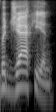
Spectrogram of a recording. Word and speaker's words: Bajakian: talk about him real fast I can't even pronounce his last name you might have seen yeah it's Mike B jackan so you may have seen him on the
